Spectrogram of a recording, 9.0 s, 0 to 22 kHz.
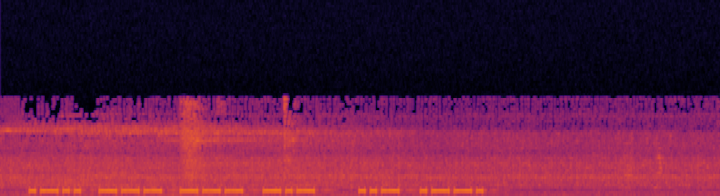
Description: Morse code, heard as a keyed tone, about 17 wpm, 740 Hz, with room echo and street noise. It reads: LOOK UP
